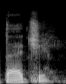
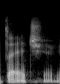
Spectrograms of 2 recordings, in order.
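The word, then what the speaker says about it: Dyche: Sean Deitche. – Sean Deitche, genau.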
